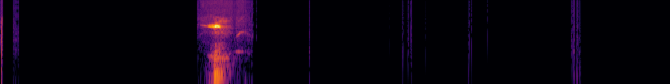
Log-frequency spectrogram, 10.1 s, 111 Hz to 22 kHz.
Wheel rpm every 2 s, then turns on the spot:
0, 0, 0, 0, 0.
none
